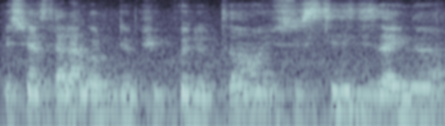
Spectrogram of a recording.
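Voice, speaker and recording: A woman's voice: low-pitched, little pitch movement, quick pace, noisy background. A middle-aged woman from Cameroon, a fashion designer and boutique owner, answering interview questions in an earnest, hesitant way with many fillers and restarts. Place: indoor boutique, seated. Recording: echoey room, voice from a distance, music underneath.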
